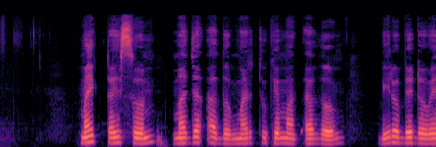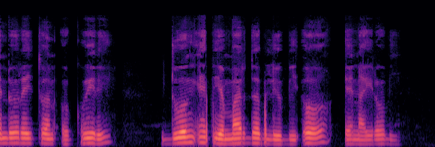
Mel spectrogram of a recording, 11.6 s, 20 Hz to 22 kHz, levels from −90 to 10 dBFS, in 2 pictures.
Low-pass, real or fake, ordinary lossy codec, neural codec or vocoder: 14.4 kHz; fake; AAC, 48 kbps; codec, 44.1 kHz, 7.8 kbps, DAC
